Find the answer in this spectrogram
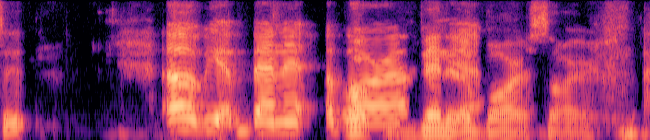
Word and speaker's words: Abara: name before we we started the Pod Amanda abara is that how you pronounce it oh yeah Bennett abara Bennett sorry I said it you can call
